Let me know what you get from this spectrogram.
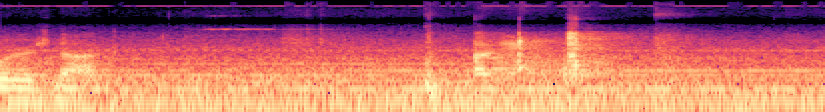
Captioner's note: intercom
